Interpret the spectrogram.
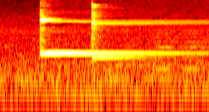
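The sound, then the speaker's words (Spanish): An apartment building doorbell, pressed at a button panel beside an intercom speaker, rings out loudly with two quick chime strikes, ding then dong, each leaving a bright tone that slowly fades over a quiet background, with no voices. “Sonó el timbre con fuerza.”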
